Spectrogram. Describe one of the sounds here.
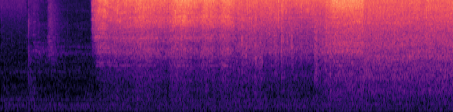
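Ground beef sizzles in a hot cast-iron skillet.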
